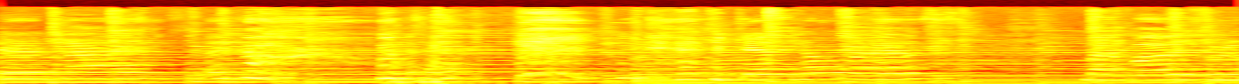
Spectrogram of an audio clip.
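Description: Acoustic guitar music with a woman's voice singing loudly over it, singing along to a song that only she hears on her headphones.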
